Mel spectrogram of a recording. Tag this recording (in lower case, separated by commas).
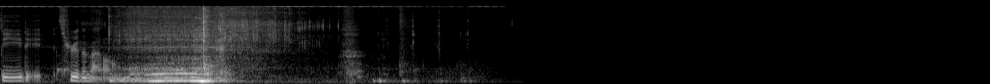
drill, tools, speech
